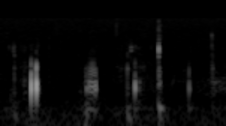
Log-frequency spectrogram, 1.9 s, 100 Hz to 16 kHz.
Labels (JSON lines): {"label": "biophony, knock croak", "recorder": "SoundTrap 300"}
